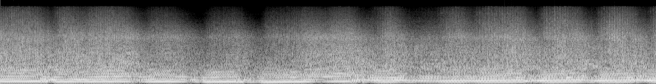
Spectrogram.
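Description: A truck engine roars loudly at high revs.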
